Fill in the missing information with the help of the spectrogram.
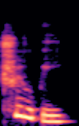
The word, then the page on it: trilby: British English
